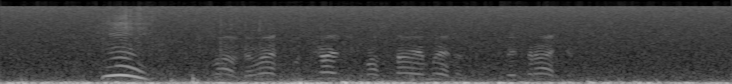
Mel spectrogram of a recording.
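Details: Baby seal pup waddling up to the camera gives a quick run of short, arched, nasal yelps, about six in five seconds, some rising then falling, over a steady low rumble of wind or surf.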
